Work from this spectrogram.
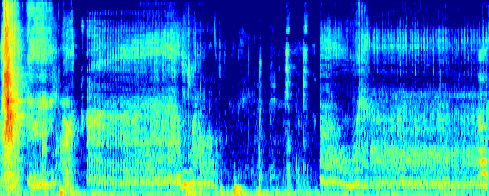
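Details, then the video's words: Wooly, a Pomeranian upset about getting a bath, opens with a sharp yap, then holds long, low, buzzy growls that rise and fall, pausing briefly before a second sustained grumbling growl. "Angry Pomeranian"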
